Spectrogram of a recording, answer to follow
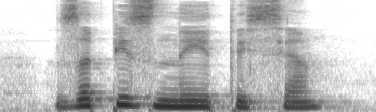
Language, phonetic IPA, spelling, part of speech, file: Ukrainian, [zɐpʲizˈnɪtesʲɐ], запізнитися, verb, Uk-запізнитися.ogg
- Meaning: to be late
